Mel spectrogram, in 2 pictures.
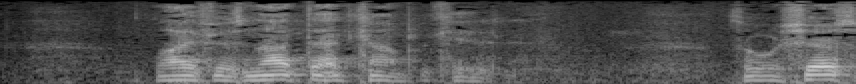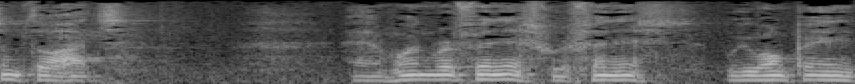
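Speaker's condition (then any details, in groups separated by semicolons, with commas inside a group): Parkinson's; hand tremor during talk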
